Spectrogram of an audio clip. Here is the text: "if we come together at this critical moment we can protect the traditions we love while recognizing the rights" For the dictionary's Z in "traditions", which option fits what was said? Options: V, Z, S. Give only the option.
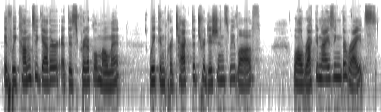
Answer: Z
